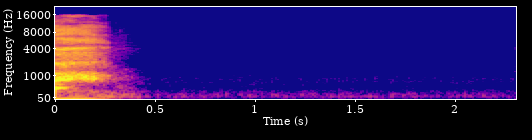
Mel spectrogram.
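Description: A voice trails off in a breathy fade within the first moment, then dead silence.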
